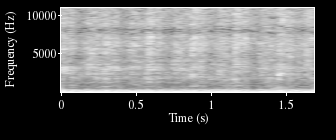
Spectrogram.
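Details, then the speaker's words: 1969 Chrysler 300 V8 running again after fixing ignition-switch wire at bulkhead connector, open exhaust manifolds without side pipes: deep, loud, even burble, steady beat, no misses or knocks; healthy idle, "demo derby" sound. "Can we just appreciate the sound this thing kind of has to it? Even though it sounds like it's demo derby ready. That's going to sound good coming through those side pipes."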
